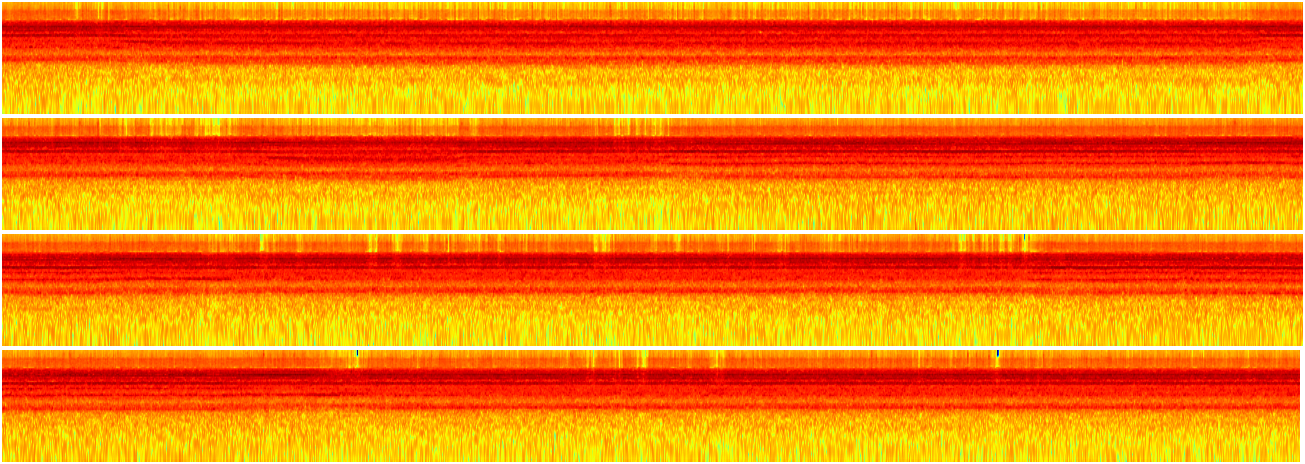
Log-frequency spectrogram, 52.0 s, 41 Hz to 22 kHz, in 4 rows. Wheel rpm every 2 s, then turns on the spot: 220, 200, 200, 200, 200, 200, 210, 230, 210, 230, 210, 200, 220, 220, 230, 230, 230, 230, 220, 200, 210, 230, 230, 230, 230, 230.
none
